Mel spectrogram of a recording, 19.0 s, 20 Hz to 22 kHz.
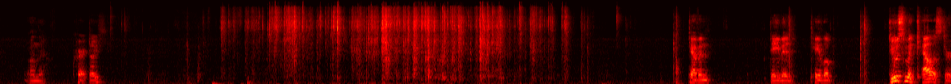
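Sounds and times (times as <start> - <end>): plastic wrapper tearing and crinkling: 4.3 - 11.9.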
